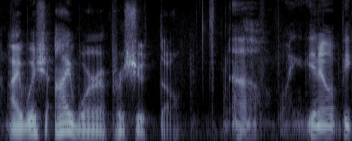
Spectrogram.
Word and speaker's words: prosciutto: And did I pronounce that right? Or did my lips crash? No, prosciutto. And sometimes you say prosciutto, casually.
